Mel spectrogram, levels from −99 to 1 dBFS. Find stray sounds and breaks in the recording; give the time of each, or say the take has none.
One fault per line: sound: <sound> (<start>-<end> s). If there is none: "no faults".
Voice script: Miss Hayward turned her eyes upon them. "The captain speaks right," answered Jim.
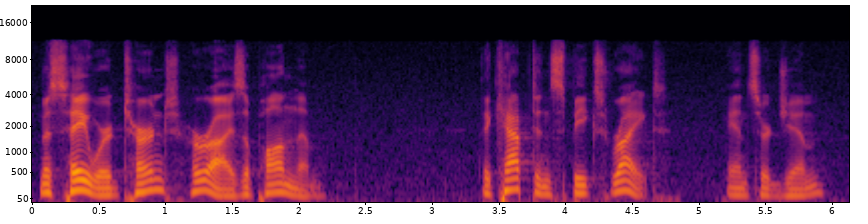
no faults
